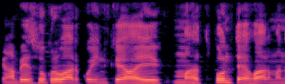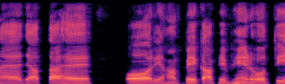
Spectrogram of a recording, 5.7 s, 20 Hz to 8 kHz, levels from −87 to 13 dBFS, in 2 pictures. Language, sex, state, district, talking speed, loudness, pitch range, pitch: Hindi, male, Bihar, Saran, 200 wpm, -16 LUFS, 150-160 Hz, 155 Hz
